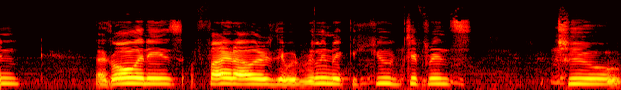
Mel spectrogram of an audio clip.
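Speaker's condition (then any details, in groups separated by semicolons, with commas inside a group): Cerebral palsy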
